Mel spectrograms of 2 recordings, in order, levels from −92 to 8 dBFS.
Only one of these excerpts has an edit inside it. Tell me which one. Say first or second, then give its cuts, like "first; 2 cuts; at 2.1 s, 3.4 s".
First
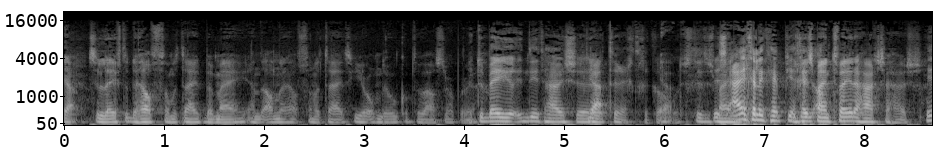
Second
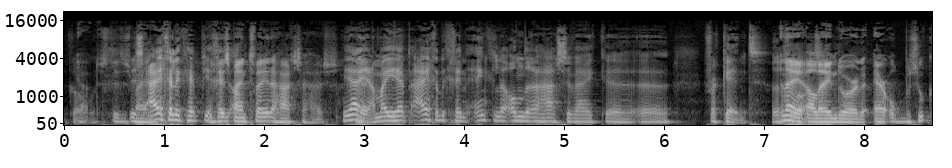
second; 1 cut; at 7.1 s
